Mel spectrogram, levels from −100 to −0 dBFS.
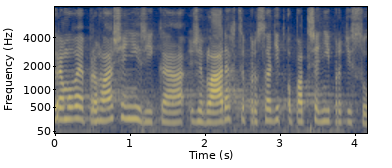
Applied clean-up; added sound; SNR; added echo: none; none; none; none.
